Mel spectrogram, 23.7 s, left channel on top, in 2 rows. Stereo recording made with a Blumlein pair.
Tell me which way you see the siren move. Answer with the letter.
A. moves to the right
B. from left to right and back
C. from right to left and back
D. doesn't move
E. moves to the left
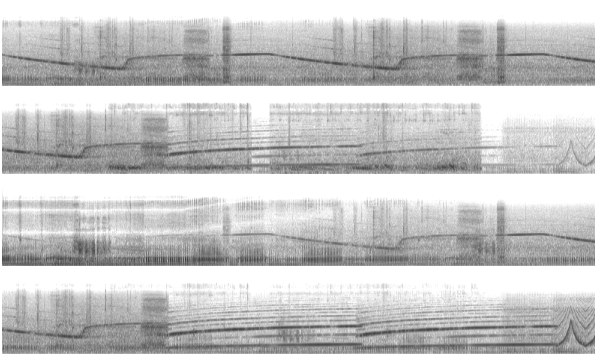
A.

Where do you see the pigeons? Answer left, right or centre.
left.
